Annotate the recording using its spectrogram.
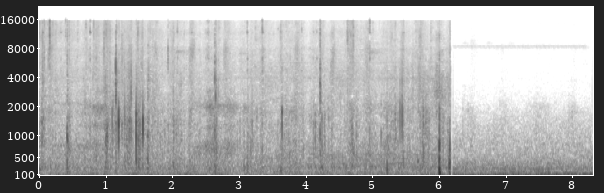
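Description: Footsteps crunching on a gravel trail at a walking pace, heard close from a handheld camera. About six seconds in the sound cuts off suddenly and gives way to a steady low hum.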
